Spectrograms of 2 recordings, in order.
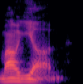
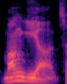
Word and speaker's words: Mogollon: And as we said, modern residents now pronounce it Maoyan or Mangyan. – Sometimes you hear a little bit of an N in there.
